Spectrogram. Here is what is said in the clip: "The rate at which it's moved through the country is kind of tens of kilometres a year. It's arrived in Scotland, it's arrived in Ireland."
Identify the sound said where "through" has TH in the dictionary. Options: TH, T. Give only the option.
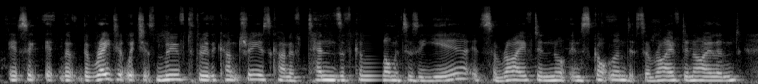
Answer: TH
